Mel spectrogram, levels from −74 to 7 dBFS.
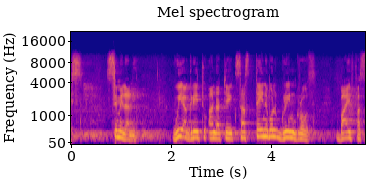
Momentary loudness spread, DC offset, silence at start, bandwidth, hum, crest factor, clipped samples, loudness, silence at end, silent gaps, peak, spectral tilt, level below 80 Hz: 17 LU; under 0.1%; 0 s; 12 kHz; none; 12 dB; under 0.1%; -16 LUFS; 0 s; none; -4 dBFS; -5 dB/octave; -58 dBFS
